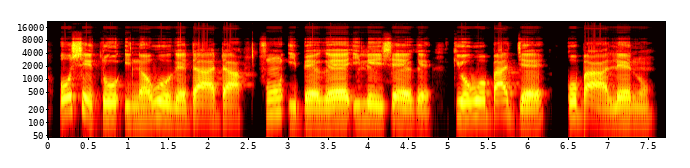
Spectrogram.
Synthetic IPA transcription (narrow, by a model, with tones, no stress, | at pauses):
o˦ʃe˦˨to˧i˨nã˨wo˦˨ɾɛ˨da˦a˧da˧fũ˦i˦˨bɛ˨ɾɛ˨˦i˧le˦i˧ʃɛ˦˨ɾɛ˨ | ki˦o˧wo˦ba˦d͡ʒɛ˨˦ | ko˦ba˦˨a˨˧lɛ˦nũ˧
